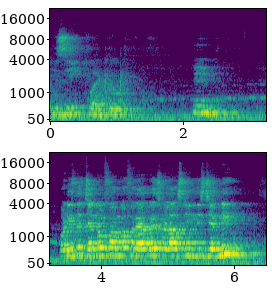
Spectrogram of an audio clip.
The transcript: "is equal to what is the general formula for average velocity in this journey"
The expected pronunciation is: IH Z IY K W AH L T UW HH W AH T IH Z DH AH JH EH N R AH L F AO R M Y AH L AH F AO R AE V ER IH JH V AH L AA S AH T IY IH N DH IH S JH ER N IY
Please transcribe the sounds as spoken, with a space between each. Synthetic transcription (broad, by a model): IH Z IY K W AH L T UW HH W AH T IH Z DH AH JH EH N R AH L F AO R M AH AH F AO R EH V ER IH Z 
